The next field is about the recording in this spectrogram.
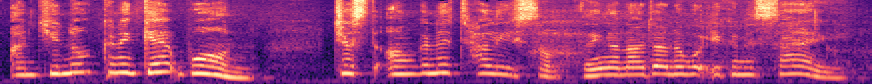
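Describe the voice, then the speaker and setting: A woman's voice: high voice, lively intonation, fast, slight background noise. An actress in a radio drama playing an anxious, exasperated, frank and persistent girlfriend. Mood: serious. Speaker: actor.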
